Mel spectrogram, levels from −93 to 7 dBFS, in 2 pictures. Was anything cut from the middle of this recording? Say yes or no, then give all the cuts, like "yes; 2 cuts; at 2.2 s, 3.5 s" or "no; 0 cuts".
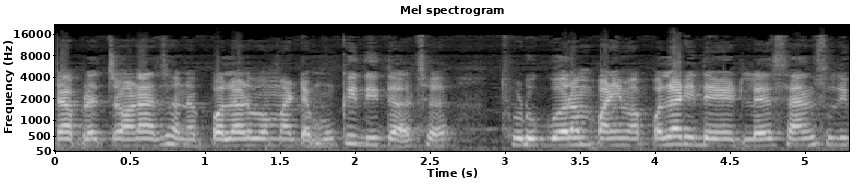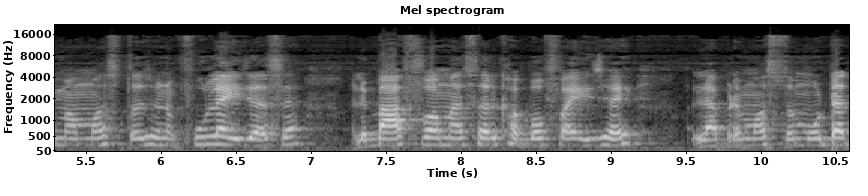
no; 0 cuts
